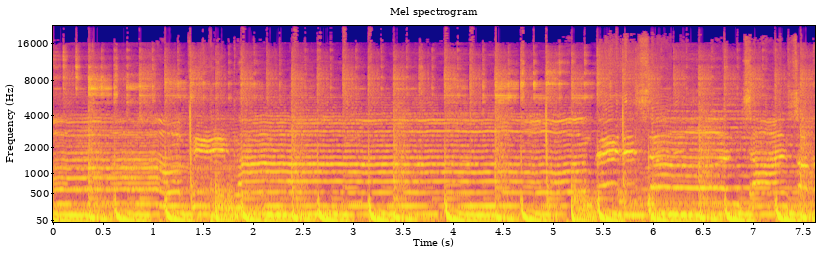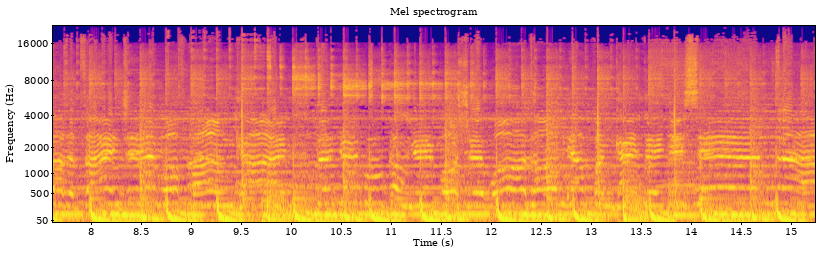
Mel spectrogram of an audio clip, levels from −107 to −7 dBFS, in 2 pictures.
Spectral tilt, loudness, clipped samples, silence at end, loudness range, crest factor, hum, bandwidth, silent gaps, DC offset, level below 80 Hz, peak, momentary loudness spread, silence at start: -4.5 dB/octave; -10 LUFS; 0.2%; 0 s; 0 LU; 10 dB; none; over 20 kHz; none; under 0.1%; -16 dBFS; 0 dBFS; 2 LU; 0 s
